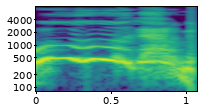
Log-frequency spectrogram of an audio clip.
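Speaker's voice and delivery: play-acted very high, loud, gleeful cheer through laughter. Retelling a movie scene where the shooter gloats: imitating someone laughing while talking. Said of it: "Fun Boy is, like, laughing".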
